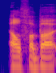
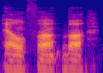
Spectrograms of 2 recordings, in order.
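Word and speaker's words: Elphaba: Alphaba is the first three syllables of LFrank Bomb. Alphaba.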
